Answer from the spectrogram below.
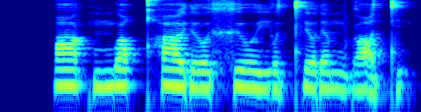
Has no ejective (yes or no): yes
